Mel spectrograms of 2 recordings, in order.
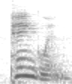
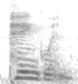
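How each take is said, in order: First: Penguin pitched high, falling at the end; modelling the word. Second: Said in the usual way. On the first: Shown as a demonstration. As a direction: sing out penguin for the class.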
